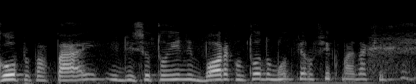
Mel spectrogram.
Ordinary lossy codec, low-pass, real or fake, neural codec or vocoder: none; none; real; none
